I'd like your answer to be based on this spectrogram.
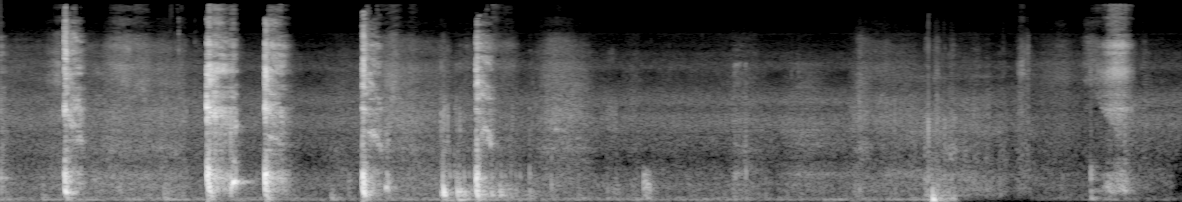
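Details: Adult woman: several loose wet coughs with throat clearing and spitting sounds between them.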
